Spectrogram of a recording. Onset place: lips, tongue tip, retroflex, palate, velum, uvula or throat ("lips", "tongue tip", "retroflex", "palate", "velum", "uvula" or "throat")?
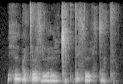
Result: uvula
